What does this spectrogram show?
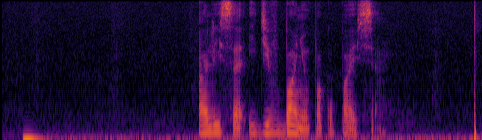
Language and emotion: Russian, neutral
